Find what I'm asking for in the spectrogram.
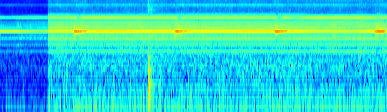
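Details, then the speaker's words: Blue Bird school bus with Allison transmission, newly fitted transmission control module not yet programmed: steady high-pitched dash buzzer pulsing about once a second. The check transmission light stays on; the buzzer sounds because the TCM is unprogrammed. "so the buzzing sound that you hear is because of the TCM that's not programmed yet because the check transmission light didn't go off"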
